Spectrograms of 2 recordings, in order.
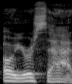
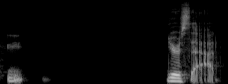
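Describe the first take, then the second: First: It is said in a mocking, dismissive tone. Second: It is said in a sincere, sympathetic tone.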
